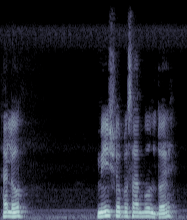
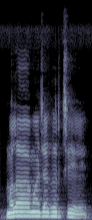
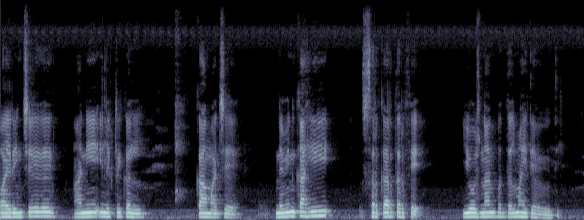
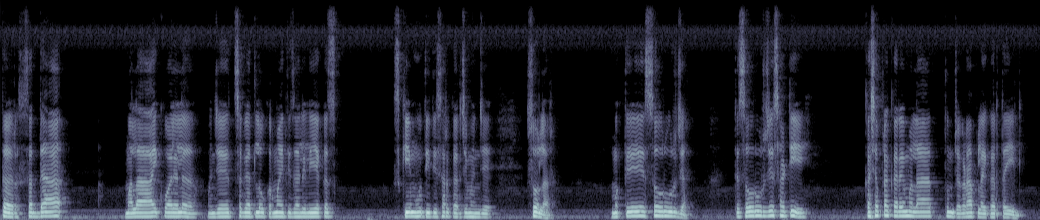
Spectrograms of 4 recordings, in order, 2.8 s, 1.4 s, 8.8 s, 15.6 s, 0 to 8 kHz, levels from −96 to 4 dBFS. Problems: background sounds at intervals, background conversations at intervals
